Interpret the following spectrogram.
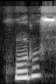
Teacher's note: Xoruz sözündə o u dodaqlanan saitdir və qalın saitdir.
